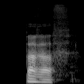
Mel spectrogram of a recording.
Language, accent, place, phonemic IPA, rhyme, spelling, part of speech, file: French, France, Lyon, /pa.ʁaf/, -af, paraphe, noun, LL-Q150 (fra)-paraphe.wav
- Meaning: 1. paraph 2. initials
